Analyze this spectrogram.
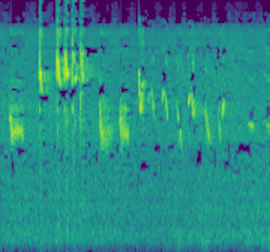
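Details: Javan bush lark in full song, giving a rapid jumble of high chirps, short sweeping whistles and buzzy notes with brief gaps, against faint low background noise.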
